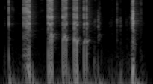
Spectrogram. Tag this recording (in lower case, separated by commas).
packing tape, domestic sounds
